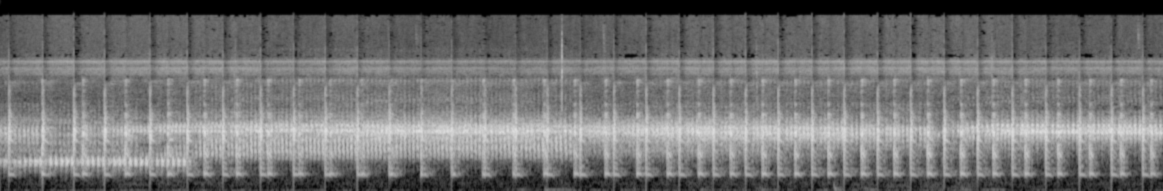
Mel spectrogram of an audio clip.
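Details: A symphony of frogs, toads and treefrogs, mixing a sustained droning trill with evenly spaced knocking notes about two or three per second; a lower rattle fades out early.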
